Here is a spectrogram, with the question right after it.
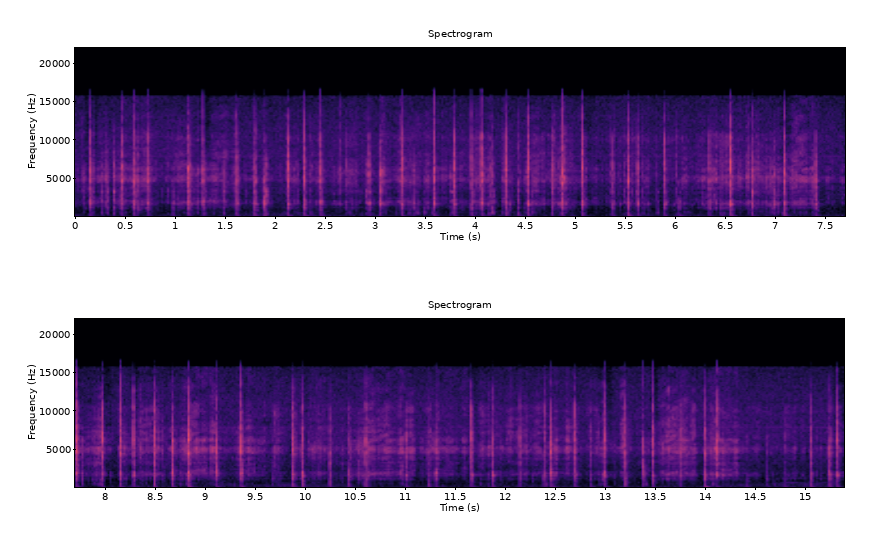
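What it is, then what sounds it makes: Cardboard and plastic blister pack. A long, thin retail blister pack of paintbrushes, made of printed cardboard backing with a clear plastic front, is held in both hands while fingertips and short nails tap and scratch along its surface. The result is a steady run of quick, dry clicks and crinkly scratches with a bright, crisp edge and almost no ring.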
